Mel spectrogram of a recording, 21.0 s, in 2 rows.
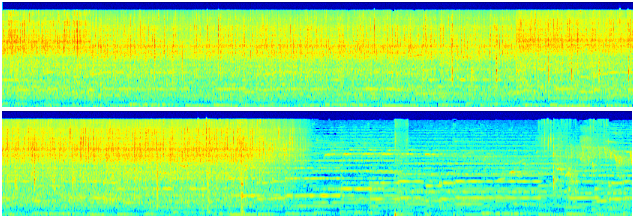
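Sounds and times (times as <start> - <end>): food sizzling in hot oil: 0.0 - 15.6.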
